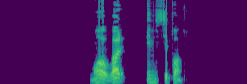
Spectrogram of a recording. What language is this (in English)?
Laz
